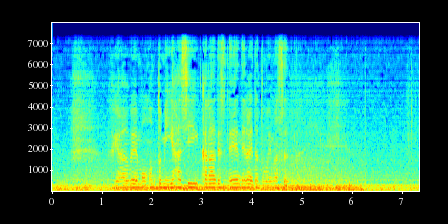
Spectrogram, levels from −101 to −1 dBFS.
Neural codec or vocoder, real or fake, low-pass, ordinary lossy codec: vocoder, 24 kHz, 100 mel bands, Vocos; fake; 7.2 kHz; none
